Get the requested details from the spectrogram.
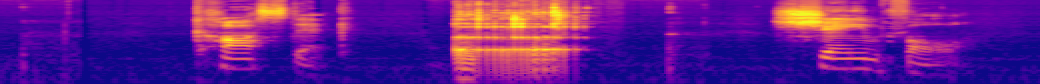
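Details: Repeated deliberate belching in a belch montage: three loud, drawn-out voiced belches with a rumbling low tone, one long and steady.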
